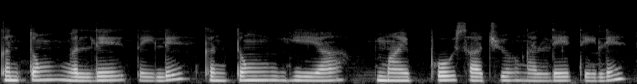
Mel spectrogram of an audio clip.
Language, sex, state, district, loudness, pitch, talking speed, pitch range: Wancho, female, Arunachal Pradesh, Longding, -17 LUFS, 185 Hz, 120 wpm, 180-195 Hz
